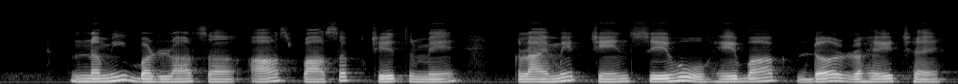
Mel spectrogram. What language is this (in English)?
Maithili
